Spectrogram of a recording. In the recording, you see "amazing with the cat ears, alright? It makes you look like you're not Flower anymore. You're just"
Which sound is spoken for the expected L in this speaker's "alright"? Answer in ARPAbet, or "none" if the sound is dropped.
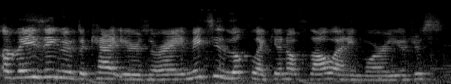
none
